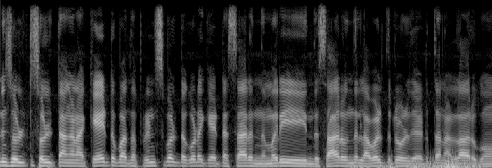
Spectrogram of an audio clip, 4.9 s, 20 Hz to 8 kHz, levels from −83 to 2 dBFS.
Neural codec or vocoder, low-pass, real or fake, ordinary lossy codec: none; none; real; none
